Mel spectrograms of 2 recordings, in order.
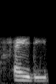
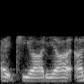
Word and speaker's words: Heidi: It's actually pronounced Heidi, but because it's spelled H-E-I-D, I just tell people it's Heidi.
